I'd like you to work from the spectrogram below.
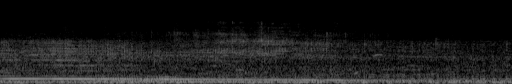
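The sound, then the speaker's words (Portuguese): Racing cars roar steadily past on a track at the site of an earlier accident, a loud continuous drone with one engine note slowly dropping in pitch as it moves away. “Agora, se os carros passam aqui pelo, pelo local do acidente entre Valentino e Colau.”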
